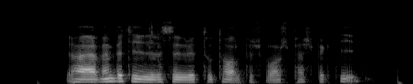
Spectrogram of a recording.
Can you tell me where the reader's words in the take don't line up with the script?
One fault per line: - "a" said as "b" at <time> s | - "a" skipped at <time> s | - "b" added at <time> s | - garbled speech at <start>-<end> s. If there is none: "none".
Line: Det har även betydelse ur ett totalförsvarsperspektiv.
none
